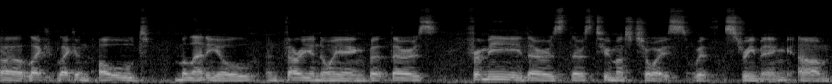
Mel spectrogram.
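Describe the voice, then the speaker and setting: In a room with audible echo, a man speaks fairly slowly at a fairly low pitch, with flat, monotone intonation and very even loudness. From Australia, Queensland. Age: 30s. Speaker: journalist and film event host. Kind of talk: casual chat. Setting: arthouse cinema.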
